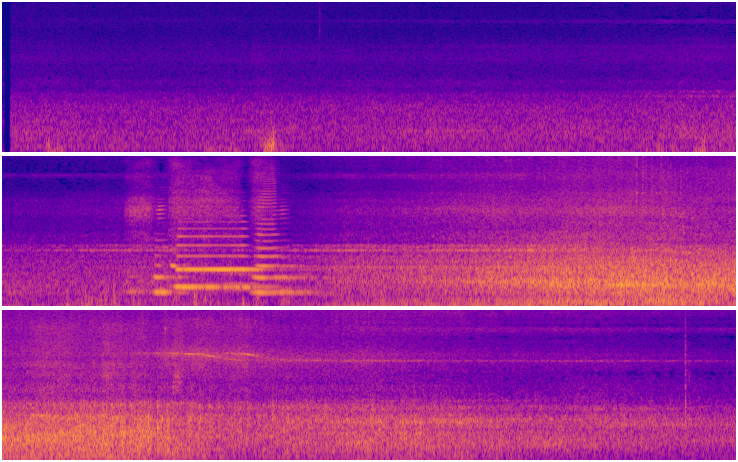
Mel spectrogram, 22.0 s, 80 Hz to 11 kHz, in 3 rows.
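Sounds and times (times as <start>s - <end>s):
train passing rumble: 0.1s - 22.0s
high wheel squeal: 16.1s - 19.0s.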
